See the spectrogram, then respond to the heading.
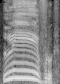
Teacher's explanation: Se você chamar a palavra livro, olha como vai ficar, ó, livro. Veja que o li, né, demora mais. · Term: sílaba tônica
